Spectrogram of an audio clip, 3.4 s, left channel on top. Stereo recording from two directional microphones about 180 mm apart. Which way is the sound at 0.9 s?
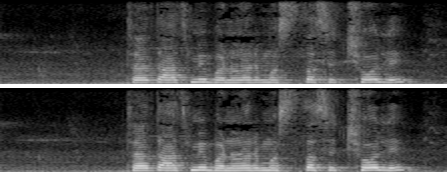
20° right (ahead or behind).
